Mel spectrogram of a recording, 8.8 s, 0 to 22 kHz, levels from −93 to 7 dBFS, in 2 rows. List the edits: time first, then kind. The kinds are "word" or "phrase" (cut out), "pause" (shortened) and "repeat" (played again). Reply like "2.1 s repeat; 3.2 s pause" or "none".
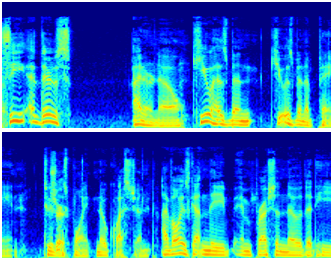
2.5 s pause; 4.8 s pause; 6.5 s pause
